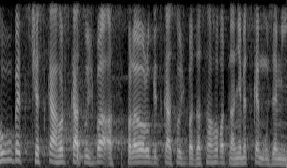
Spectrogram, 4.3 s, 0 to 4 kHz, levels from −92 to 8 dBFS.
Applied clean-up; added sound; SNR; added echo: none; Walk, footsteps; 17 dB; none.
